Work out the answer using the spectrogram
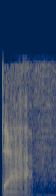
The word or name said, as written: daff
